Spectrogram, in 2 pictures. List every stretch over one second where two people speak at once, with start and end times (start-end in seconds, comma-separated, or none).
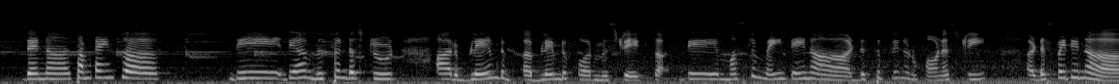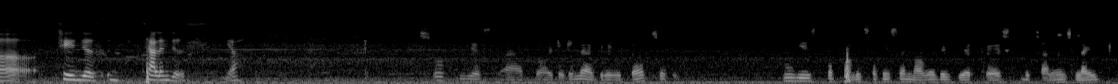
none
